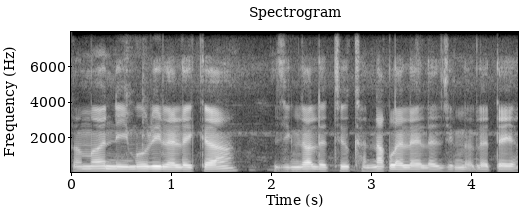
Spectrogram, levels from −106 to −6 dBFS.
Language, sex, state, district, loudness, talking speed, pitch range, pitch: Wancho, male, Arunachal Pradesh, Longding, -19 LUFS, 240 wpm, 105-120 Hz, 110 Hz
